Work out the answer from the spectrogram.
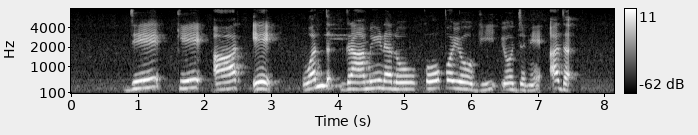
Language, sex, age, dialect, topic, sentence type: Kannada, female, 18-24, Dharwad Kannada, banking, statement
